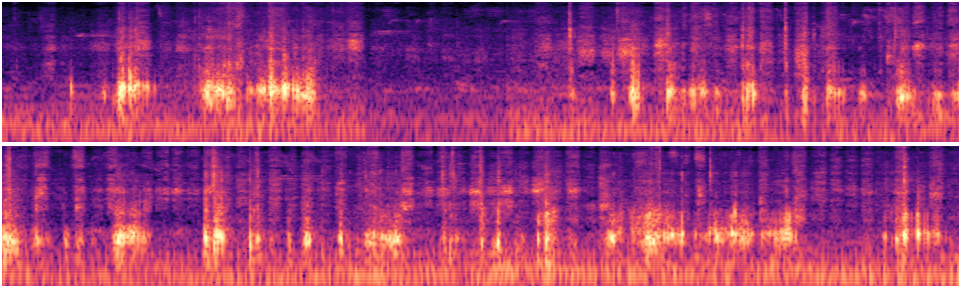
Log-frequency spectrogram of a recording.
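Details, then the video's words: Pug breathing and panting: repeated rough, snorting breaths in short bursts about every half second to one second, with some quieter gaps and a steady low hum behind. "Sonido de PERRO PUG"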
